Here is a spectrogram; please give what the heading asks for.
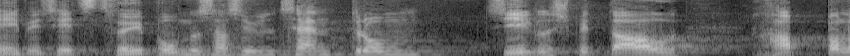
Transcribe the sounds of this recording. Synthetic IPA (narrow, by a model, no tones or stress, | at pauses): eːbɪsjɛt͡st͡sʋœʏb̥ʊndəsɑsyːlt͡sɛnt̪ɾʊm | t͡siəɡl̩ʃpit̪ɑːl | χɑpːəl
